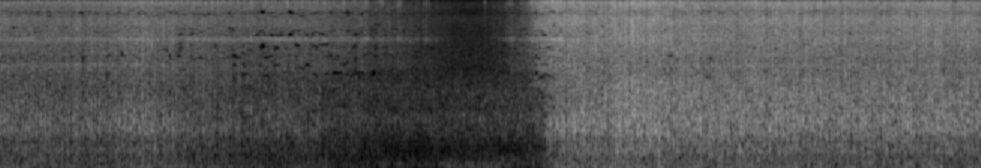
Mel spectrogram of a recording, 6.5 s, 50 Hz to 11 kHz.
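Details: 1981 VW Rabbit (MK1) A/C heater blower motor, failed from bad bushing, after disassembly, cleaning and rebuild, reinstalled; quiet moment then spins up to smooth steady whir, no squeal or rattle; blower runs freely after repair.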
